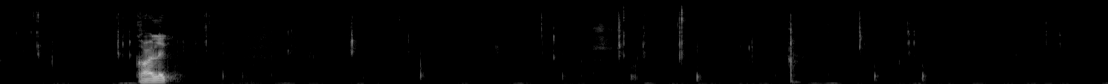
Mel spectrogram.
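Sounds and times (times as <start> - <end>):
person chewing with wet smacks: 0.0 - 9.4, 10.1 - 10.8.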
